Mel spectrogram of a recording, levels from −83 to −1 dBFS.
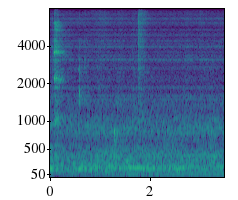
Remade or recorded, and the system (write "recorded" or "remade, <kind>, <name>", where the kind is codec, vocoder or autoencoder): remade, autoencoder, DAC-VAE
